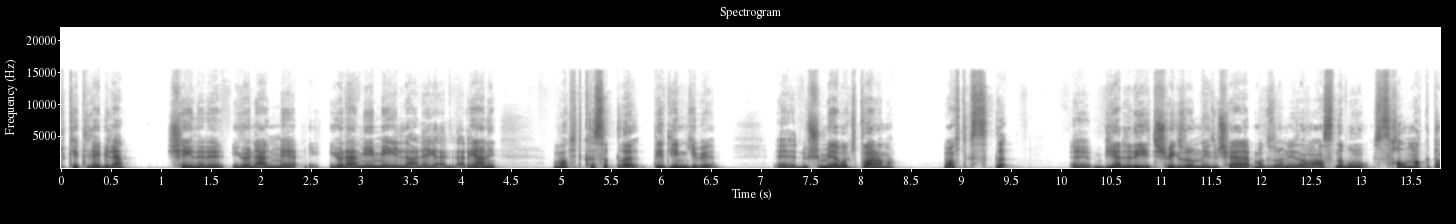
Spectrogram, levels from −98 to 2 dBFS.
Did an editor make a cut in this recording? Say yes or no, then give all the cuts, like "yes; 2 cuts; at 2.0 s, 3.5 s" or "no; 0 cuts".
no; 0 cuts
